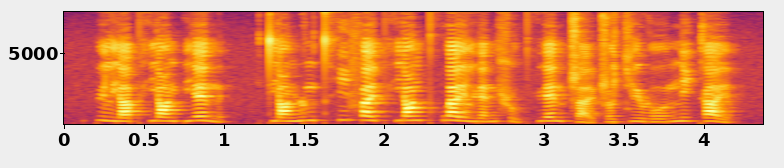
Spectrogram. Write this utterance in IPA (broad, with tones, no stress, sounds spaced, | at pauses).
p y˥˩ l j ä˧˥ pʰ j ɑ˥˧ ŋ p j ɛ˥˩ n | t̪ j ɑ˧˥ ŋ ɻ ʊ˧ ŋ t̪ʰ i˥˧ f a˥˩ ɪ̯ pʰ j ɑ˥ ŋ pʰ w a˥˩ ɪ̯ l ɥ ɛ˧˥ n ʂ ṵ˨˩ pʰ ɥ ɛ˥˩ n ʈ͡ʂ a̰˨˩ ɪ̯ ʈ͡ʂ ɤ˥˧ t͡ɕ y˥˩ ɻ o˧˥ ʊ̯ n̪ i˥˧ k a˥˩ ɪ̯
